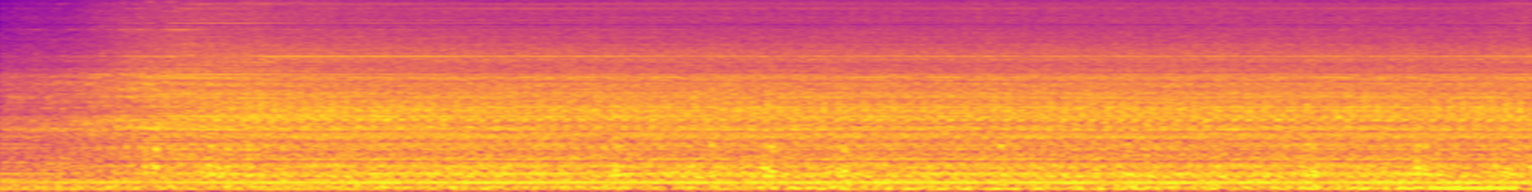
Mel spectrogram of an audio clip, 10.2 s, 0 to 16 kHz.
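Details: Lexus GS450h cold start: uneven rattly churn from under the car, about three to four pulses a second; owner suspects cam or oil pump noise, source unconfirmed.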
